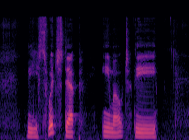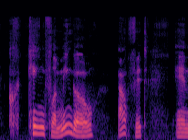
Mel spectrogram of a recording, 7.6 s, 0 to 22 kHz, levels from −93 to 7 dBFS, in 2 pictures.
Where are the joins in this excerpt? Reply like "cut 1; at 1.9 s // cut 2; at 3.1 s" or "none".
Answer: cut 1; at 2.6 s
